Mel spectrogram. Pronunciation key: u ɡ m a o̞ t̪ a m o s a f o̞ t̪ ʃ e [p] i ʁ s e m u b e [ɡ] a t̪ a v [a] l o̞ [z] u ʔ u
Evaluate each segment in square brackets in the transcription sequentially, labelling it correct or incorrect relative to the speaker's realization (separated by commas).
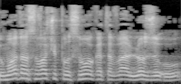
correct, incorrect, correct, correct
